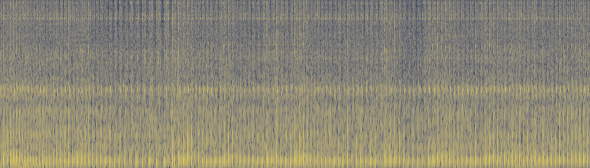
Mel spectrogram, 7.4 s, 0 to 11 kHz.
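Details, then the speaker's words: Honda 110 three-wheeler, single cylinder, after carb rebuild and points adjustment: crisp evenly spaced pops at steady idle, no misses, idling smoothly. "It's idling nice, but here you can see the points in action."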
